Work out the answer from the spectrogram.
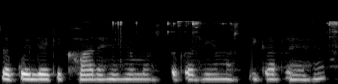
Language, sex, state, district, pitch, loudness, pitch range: Hindi, female, Bihar, Araria, 235 Hz, -19 LUFS, 230-240 Hz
